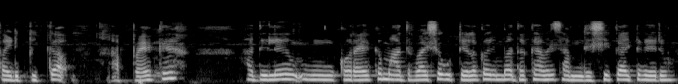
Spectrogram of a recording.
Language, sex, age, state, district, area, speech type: Malayalam, female, 30-45, Kerala, Kozhikode, rural, spontaneous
